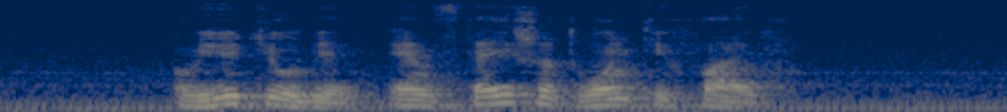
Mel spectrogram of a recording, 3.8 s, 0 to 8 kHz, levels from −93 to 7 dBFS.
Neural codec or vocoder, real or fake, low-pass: none; real; 7.2 kHz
